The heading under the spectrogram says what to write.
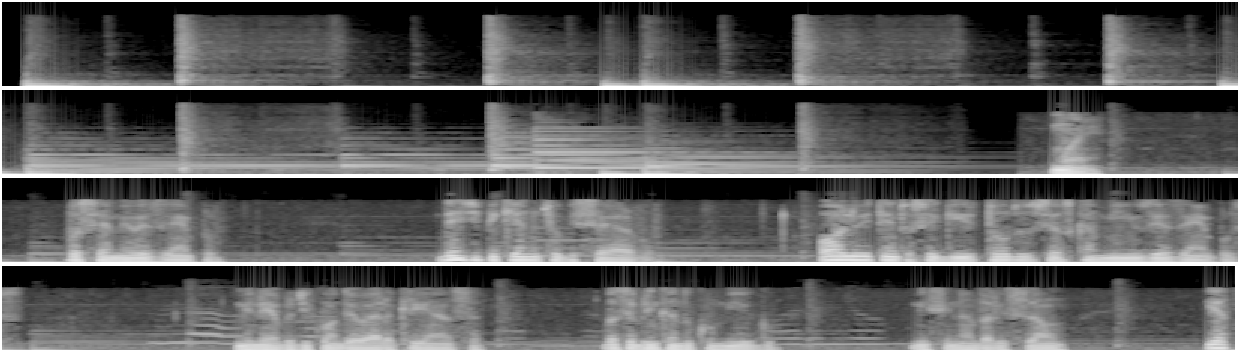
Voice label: Dia das Mães Companheira Masculino, Telemensagens; Telemensagens 2017

